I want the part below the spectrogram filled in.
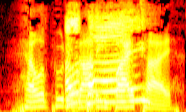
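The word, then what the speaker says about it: Halapoulivaati Vaitai: Halapudavati Vaitai.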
